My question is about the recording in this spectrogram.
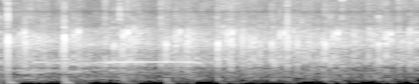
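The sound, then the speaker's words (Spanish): An audience applauds the Lord, many hands clapping in a dense, steady patter that holds at an even, moderate level for the full couple of seconds, with no voices rising above it. “Vamos, denle un fuerte aplauso al Señor por eso.”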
